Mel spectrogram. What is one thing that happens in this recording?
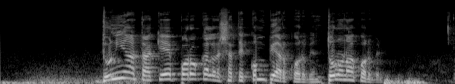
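A man speaks with animation into a clip-on microphone, close by.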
